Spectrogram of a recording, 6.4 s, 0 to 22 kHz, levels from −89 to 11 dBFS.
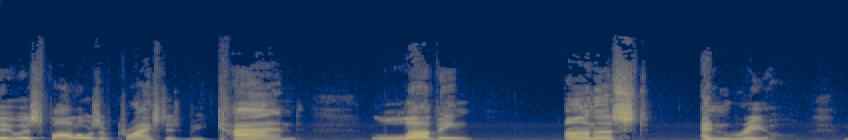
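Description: From 1.88 s, after "is be", mains buzz sets in and lasts to the end. Switching spikes twice in every 60 Hz cycle add a faint, raspy buzz about 40 dB below the speech.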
